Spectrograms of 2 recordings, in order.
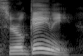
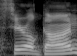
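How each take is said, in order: First: The surname is said as two syllables. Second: The surname is said as one syllable. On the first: The speaker calls it right. "but it's" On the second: The speaker calls it wrong. "Like I used to call"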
